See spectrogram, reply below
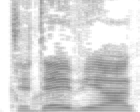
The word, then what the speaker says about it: Jadeveon: Is that how you say his name? – Jadeveon Clowney.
